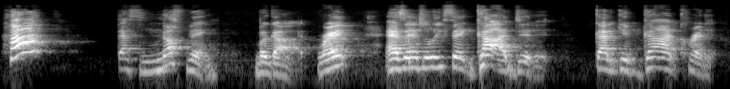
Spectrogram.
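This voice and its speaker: A middle-aged woman streaming live, telling viewers her own story in a casual, animated way and talking straight to them. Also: medium pitch, a little slow, long pauses, reverberant. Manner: animated, talks straight to the audience, exclaims, laughs. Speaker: live streamer sharing her health journey.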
